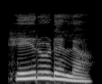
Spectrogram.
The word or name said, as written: ಹೇರೊಡಲ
